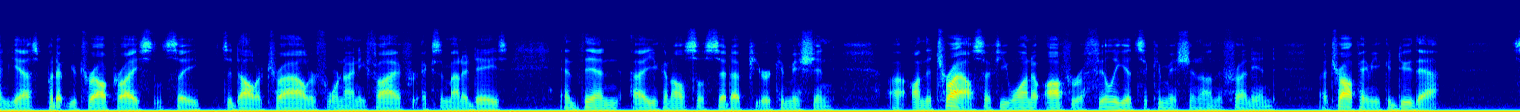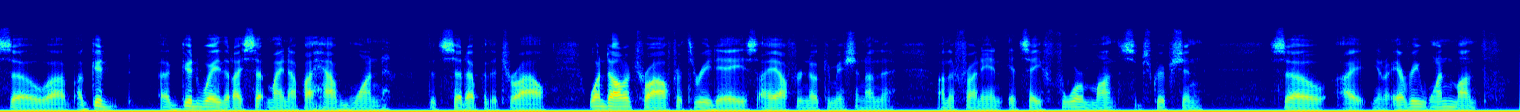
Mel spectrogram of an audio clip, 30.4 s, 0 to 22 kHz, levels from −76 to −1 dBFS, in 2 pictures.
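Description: No technical faults are audible anywhere in the recording.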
